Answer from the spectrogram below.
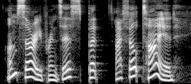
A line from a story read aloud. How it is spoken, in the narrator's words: said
